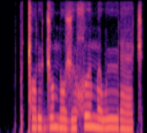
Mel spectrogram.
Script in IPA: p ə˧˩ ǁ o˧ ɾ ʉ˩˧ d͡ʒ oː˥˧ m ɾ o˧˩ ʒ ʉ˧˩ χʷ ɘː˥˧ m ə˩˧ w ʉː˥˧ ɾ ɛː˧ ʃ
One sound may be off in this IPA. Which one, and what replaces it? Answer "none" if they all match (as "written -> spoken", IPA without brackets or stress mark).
ʃ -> t͡ʃ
